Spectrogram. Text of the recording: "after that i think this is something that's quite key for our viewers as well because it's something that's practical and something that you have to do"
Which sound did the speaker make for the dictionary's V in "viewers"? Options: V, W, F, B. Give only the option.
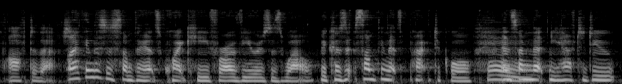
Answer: V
